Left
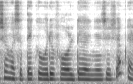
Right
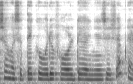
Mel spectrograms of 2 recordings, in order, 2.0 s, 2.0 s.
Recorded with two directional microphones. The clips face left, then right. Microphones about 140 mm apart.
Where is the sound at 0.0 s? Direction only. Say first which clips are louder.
Left 3 dB; 20° left (ahead or behind).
